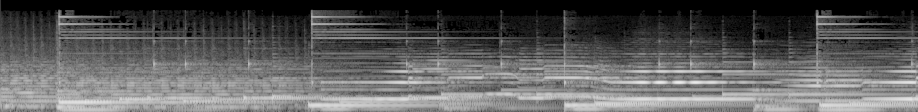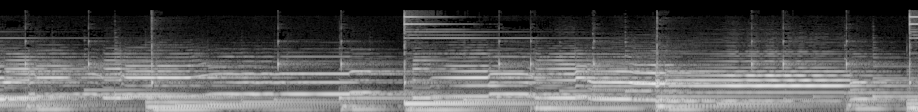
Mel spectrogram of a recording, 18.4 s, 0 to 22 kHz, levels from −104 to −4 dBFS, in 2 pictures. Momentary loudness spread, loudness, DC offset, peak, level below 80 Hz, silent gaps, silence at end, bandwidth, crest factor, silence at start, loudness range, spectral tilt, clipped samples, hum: 10 LU; -22 LUFS; under 0.1%; -6 dBFS; -38 dBFS; none; 0 s; 15.5 kHz; 16 dB; 0 s; 5 LU; -6 dB/octave; under 0.1%; none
